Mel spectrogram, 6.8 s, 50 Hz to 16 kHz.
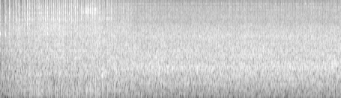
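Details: Generac GP5500 generator (low compression) back on its first carburetor with the vacuum leak and fuel leak (O-ring) fixed; started first pull, choke off after about 10 s, under a 1500 W load: steady, even beat, no hunting or misfire, running smooth.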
